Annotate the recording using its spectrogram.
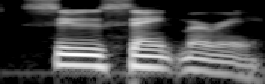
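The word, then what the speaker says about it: Sault Ste. Marie: marie sue saint marie sue saint marie okay yeah like s-o-o is how you pronounce got it okay and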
